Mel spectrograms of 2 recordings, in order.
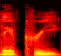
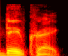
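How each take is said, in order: First: The surname's vowel sounds like 'ee'. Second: The surname's vowel sounds like 'ay'. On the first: The speaker calls it wrong. "he would always call him Dave Krieg" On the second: The speaker calls it right. "but you're Dave Craig"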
